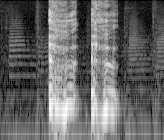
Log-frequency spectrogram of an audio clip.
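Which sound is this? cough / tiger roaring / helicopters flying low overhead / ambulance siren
cough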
